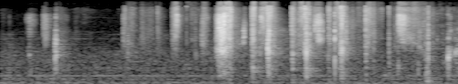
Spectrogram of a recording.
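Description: A deck of fortune-telling cards is shuffled close by in quick riffles and flicks, with a sharper burst midway and a quiet voice heard faintly beneath.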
